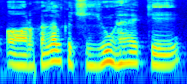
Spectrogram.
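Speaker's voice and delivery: ordinary talk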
